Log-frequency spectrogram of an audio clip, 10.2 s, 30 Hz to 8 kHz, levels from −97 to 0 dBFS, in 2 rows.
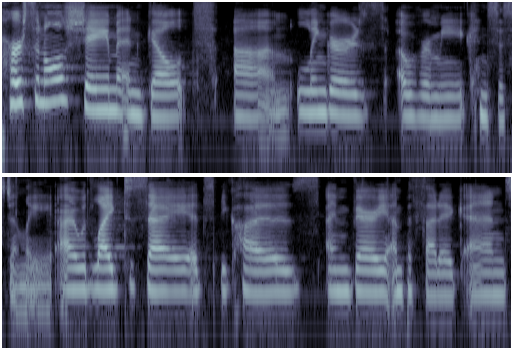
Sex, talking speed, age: female, 120 wpm, 20-39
